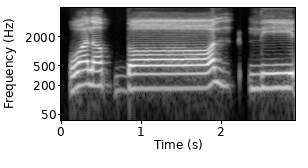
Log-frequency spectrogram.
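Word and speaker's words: ولا الضالين: Ada yang dia supaya tidak salah menyebutkan tasdidnya, maka dia sedikit menekan. Waladhdallin. Nah, sehingga ketika kita dengar seolah-olah terputus. Seperti sebenarnya dia ingin menyambung antara do yang panjang ini dengan lam tasdid. Waladhdallin.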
